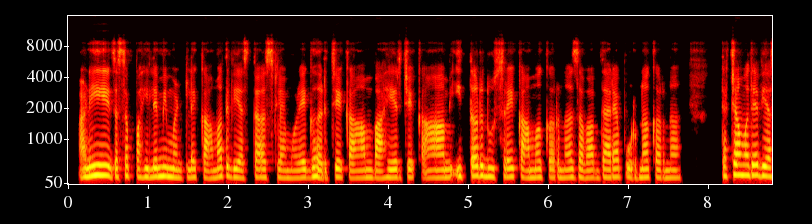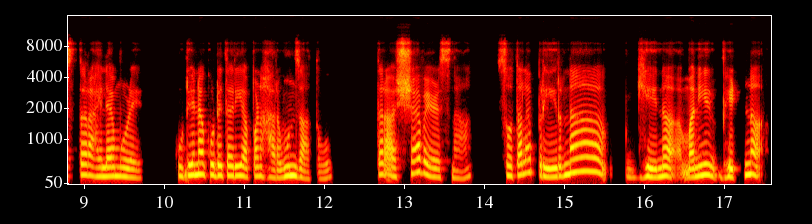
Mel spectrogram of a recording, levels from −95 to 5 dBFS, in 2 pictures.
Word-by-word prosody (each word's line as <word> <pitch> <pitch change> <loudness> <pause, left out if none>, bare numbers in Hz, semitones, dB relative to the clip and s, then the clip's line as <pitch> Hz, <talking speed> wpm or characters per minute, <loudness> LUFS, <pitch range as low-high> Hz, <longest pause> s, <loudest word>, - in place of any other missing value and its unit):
आणि 215 +2 +5
जसं 185 +2 -2
पहिले 185 0 -1
मी 200 - +2
म्हटले 175 -2 -2
कामात 170 +5 -3
व्यस्त 170 -1 -4
असल्यामुळे 170 -2 -3
घरचे 170 -1 -1
काम, 160 +1 -2
बाहेरचे 170 +2 -2
काम, 165 +1 0
इतर 200 +2 0
दुसरे 185 0 -2
कामं 170 +2 -1
करणं, 170 0 -5
जबाबदाऱ्या 170 +1 -2
पूर्ण 175 0 -3
करणं, 165 -1 -5 0.5
त्याच्यामध्ये 220 +2 +2
व्यस्त 195 +1 0
राहिल्यामुळे 195 -4 +1 0.5
कुठे 215 +2 +2
ना 240 +1 +6
कुठेतरी 215 -1 +3
आपण 200 +2 -2
हरवून 170 +5 +2
जातो. 150 -4 -5 0.6
तर 240 - +2
अशा 225 +8 +4
वेळेस 180 -7 -1
ना 155 -2 -9 0.5
स्वतःला 225 +5 +1
प्रेरणा 205 +7 +3 0.6
घेणं, 180 +3 +2
मनी 200 +6 +4 0.2
भेटणं 195 +6 +2
185 Hz, 125 wpm, -25 LUFS, 170-205 Hz, 0.6 s, ना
